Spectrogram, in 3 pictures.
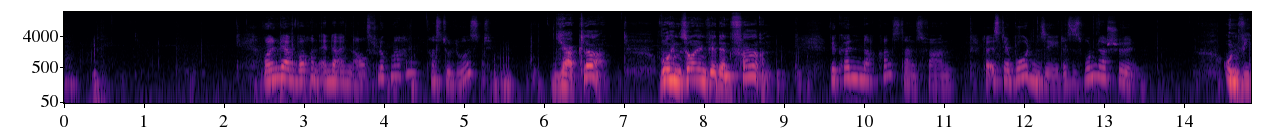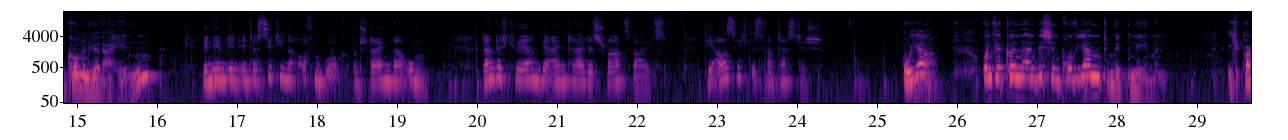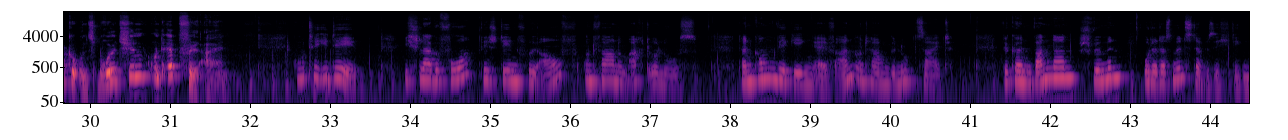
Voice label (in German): Dialog Reiseplan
